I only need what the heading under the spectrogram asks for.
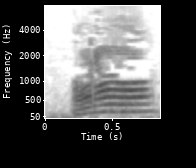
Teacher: را تتألف من راء مفتوحة بعدها ألف، وليس في آخرها همزة، ليس في آخرها همزة. · Term: مد طبيعي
